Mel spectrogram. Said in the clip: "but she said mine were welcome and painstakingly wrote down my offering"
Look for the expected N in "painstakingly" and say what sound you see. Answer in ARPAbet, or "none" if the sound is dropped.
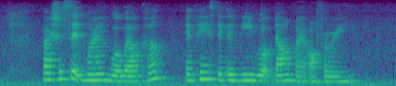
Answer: none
